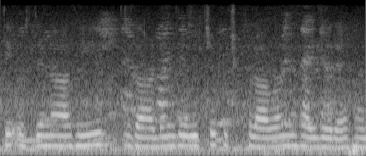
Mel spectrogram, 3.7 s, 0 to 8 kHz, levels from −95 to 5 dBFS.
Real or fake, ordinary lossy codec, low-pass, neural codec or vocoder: real; none; 7.2 kHz; none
